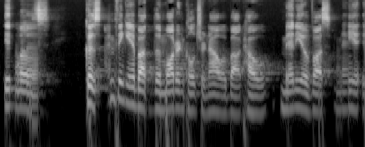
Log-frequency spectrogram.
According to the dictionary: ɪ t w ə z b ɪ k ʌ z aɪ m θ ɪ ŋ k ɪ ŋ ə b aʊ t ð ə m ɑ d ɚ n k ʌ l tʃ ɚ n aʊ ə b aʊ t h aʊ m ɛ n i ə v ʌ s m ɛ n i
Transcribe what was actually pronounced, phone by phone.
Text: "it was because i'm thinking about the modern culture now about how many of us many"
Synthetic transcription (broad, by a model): ɪ t w ə z k ʌ z aɪ m θ ɪ ŋ k ɪ ŋ ə b aʊ t ð ə m ɑ d ɚ n k ʌ l tʃ ɚ n aʊ ə b aʊ t h aʊ m ɛ n i ə v ʌ s m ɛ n i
